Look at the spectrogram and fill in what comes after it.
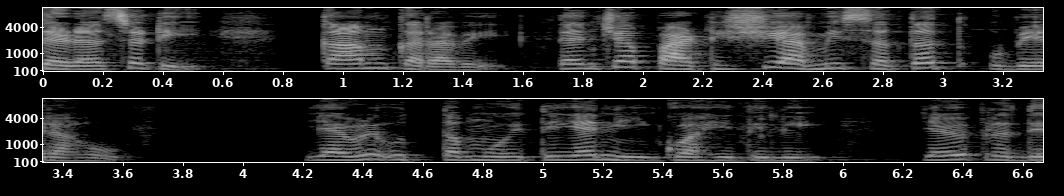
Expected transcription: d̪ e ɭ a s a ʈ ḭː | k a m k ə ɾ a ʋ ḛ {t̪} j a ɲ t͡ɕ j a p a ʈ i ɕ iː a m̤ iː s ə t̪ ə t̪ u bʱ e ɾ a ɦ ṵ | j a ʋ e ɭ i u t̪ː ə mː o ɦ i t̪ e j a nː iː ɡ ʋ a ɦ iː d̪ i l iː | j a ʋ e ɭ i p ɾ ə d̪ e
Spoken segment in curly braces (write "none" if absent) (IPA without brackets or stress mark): t̪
